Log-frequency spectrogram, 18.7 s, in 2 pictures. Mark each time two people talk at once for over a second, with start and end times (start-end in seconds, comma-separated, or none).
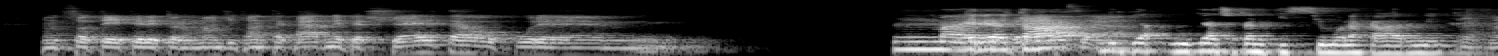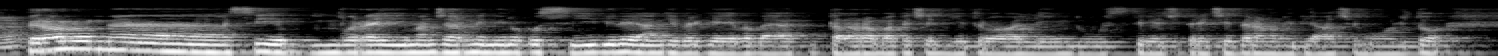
5.9-7.2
